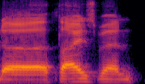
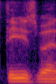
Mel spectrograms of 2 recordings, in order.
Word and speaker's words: Theismann: He's like, yeah, my whole life I was Thiesman, and then my dad said that doesn't Theismann. rhyme. Yep. That doesn't Yeah. rhyme with Heisman.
